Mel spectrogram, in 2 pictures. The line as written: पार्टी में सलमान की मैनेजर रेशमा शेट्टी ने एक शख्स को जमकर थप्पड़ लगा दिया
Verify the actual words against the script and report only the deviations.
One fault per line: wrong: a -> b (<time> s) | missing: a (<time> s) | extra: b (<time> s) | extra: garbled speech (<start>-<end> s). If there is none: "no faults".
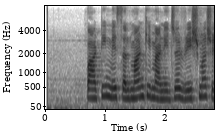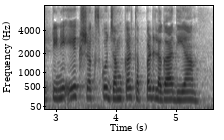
no faults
